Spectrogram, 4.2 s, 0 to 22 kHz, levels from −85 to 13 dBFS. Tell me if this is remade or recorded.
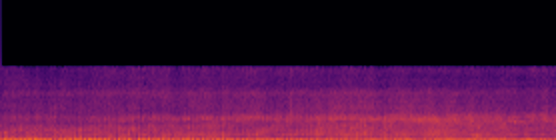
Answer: remade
